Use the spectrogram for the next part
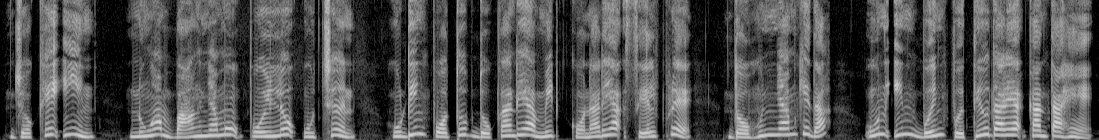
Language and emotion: Santali, surprised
